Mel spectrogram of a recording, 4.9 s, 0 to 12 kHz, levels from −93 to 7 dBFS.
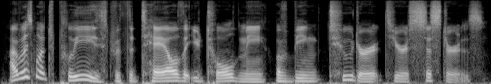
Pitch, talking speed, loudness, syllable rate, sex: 130 Hz, 205 wpm, -19 LUFS, 5.0 syllables/s, male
